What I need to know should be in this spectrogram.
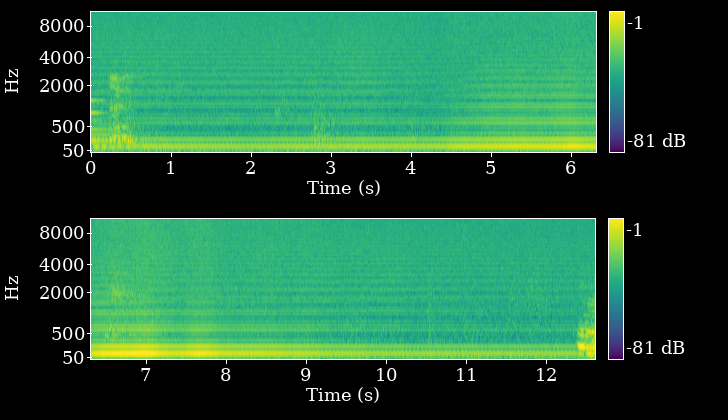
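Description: A man speaks briefly from a distance in a large echoing hall.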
